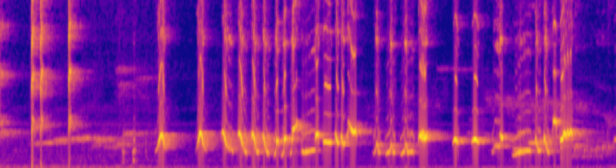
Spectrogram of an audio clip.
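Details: Lively white-rumped shama bait song for stirring other shamas to sing: harsh grating bursts open a long, fast medley of chattering notes, downslurred whistles and clear fluting phrases, delivered almost without pause.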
